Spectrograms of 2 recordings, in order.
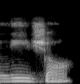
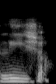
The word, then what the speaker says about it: leisure: you may not remember that the S is actually making a song like um Z and H together making the song okay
